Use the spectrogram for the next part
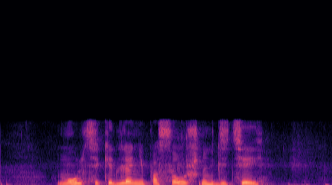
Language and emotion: Russian, neutral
